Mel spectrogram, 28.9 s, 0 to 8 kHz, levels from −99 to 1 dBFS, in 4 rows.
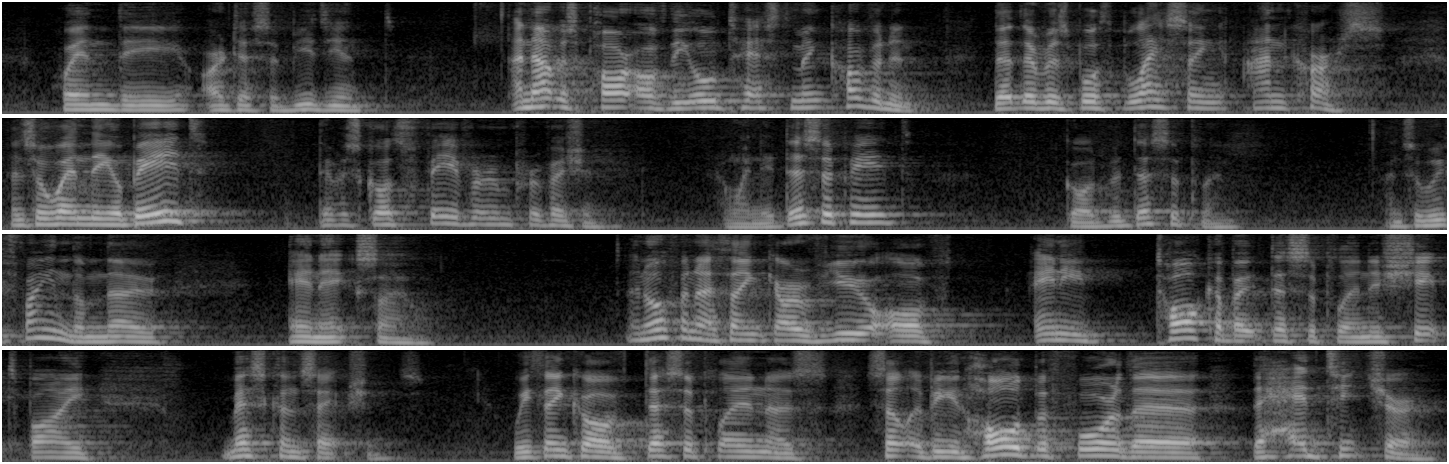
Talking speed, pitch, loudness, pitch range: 155 wpm, 145 Hz, -38 LUFS, 125-170 Hz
